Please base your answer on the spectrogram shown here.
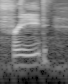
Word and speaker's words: Fried: And the last person we're going to hear from, his name is David Fried, even though Fried is spelled fried, F-R-I-E-D, which is funny because David is a nutritionist.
